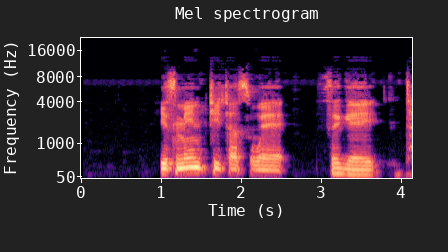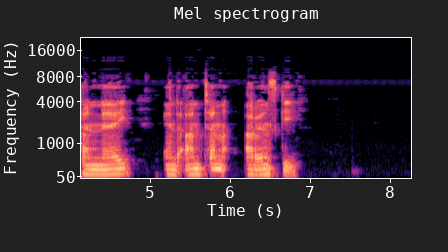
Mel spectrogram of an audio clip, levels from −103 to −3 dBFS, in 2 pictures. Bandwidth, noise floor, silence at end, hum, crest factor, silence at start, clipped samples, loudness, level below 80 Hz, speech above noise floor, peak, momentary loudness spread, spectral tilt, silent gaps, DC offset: 9.6 kHz; -81 dBFS; 1.45 s; none; 18 dB; 1 s; under 0.1%; -17 LUFS; -60 dBFS; 64 dB; -2 dBFS; 11 LU; -3.5 dB/octave; none; under 0.1%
